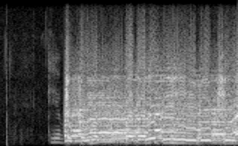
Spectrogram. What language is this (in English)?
Magahi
